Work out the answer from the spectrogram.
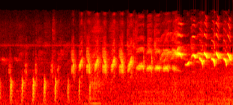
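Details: Low pulsed notes from a caged Chinese hwamei, a wild-caught adult with a good voice, build into loud looping whistles and then high, rapid, bubbling phrases.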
